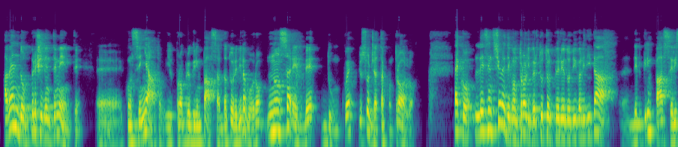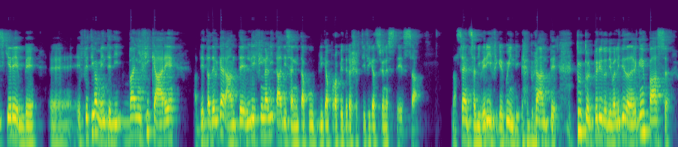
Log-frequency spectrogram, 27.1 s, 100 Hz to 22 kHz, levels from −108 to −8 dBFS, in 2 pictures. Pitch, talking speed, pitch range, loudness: 135 Hz, 140 wpm, 115-165 Hz, -18 LUFS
